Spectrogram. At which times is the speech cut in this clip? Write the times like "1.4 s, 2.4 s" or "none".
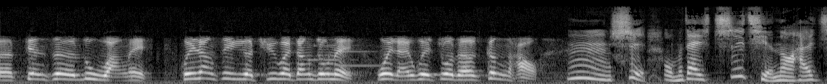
5.6 s, 6.6 s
